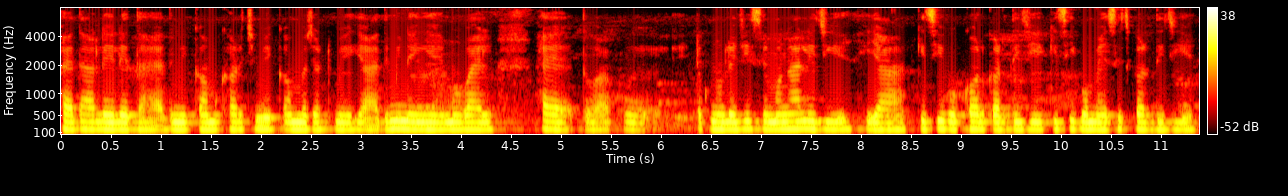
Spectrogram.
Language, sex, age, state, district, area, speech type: Hindi, female, 45-60, Bihar, Vaishali, urban, spontaneous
